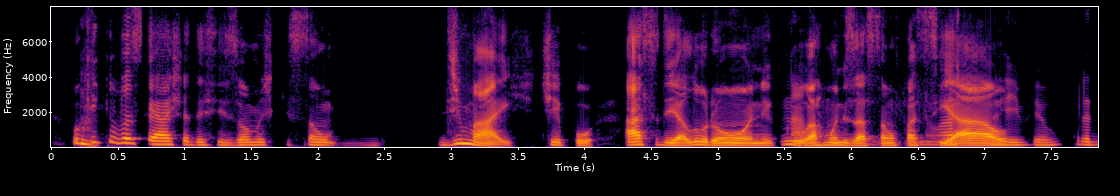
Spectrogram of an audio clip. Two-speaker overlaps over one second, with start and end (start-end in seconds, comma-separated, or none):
5.5-7.2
